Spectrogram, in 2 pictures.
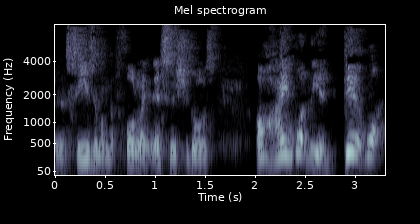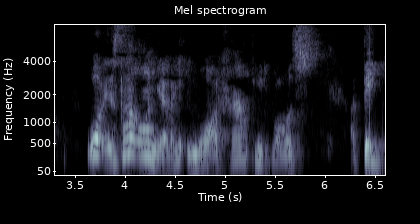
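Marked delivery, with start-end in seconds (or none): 2.0-4.4 high-pitched, appalled questioning; shocked wife. Retold or imitated. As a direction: imitate a wife walking in on a mess. Wife finds husband covered in mayonnaise.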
